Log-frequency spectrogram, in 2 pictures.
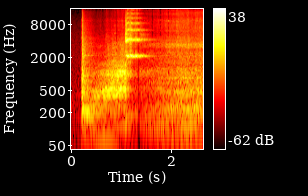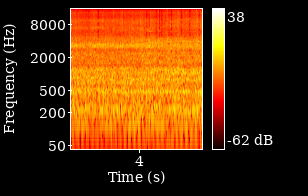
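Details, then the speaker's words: New Laguna 18bx 18-inch 3HP bandsaw, just set up with a fresh blade, gives a sharp high squeal at switch-on that settles into a steady whine at speed; drive belt squeal. "on now I didn't have to turn it off off the foot pedal disconnects the power so do have that squeak"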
